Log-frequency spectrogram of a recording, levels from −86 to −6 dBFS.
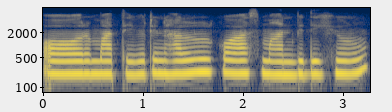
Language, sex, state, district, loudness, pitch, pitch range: Garhwali, female, Uttarakhand, Tehri Garhwal, -16 LUFS, 210 Hz, 210-220 Hz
